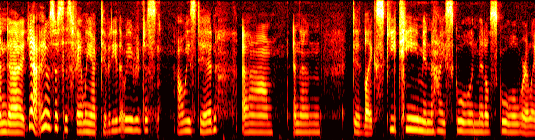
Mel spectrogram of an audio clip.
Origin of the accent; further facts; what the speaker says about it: Boyne City, Michigan, United States; also born or lived in Wixom, Michigan; I'm from Boyne. Well, yeah, I'm from Boyne. Originally from Wixom, Michigan.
